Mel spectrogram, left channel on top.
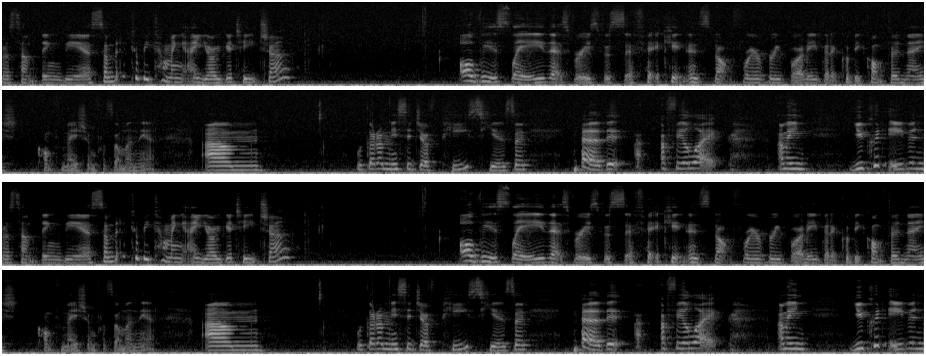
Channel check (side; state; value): left; noise; hiss, 23 dB below the sound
